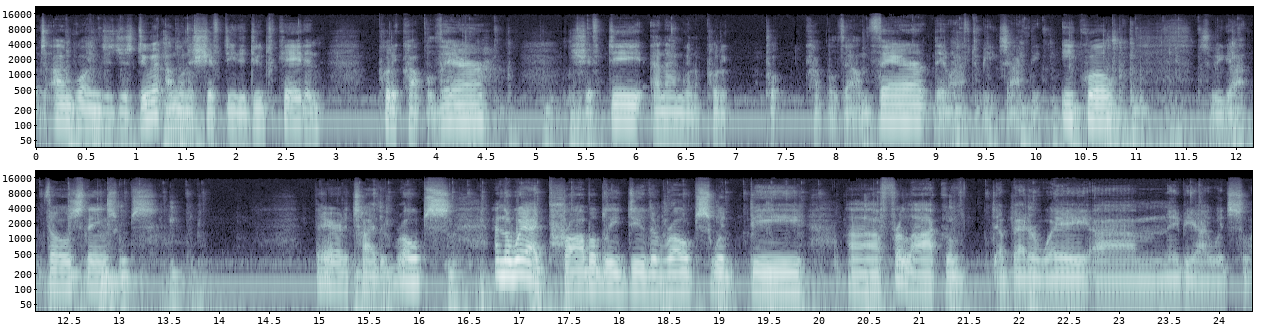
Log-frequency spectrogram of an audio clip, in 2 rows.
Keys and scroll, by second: 0.3 Tab, 1.4 shift+d, 1.5 Tab, 5.3 shift+d, 10.4 Tab, 10.8 alt+a, 12.5 Tab, 12.9 alt+a, 13.0 Tab, 13.7 alt+a.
